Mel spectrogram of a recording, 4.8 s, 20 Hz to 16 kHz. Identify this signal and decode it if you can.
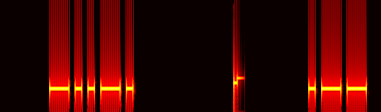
Morse code, heard as a keyed tone, about 15 wpm, 700 Hz. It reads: / W
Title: Single Character (Letter:Number:Punctuation:Prosign) Alt 15wpm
